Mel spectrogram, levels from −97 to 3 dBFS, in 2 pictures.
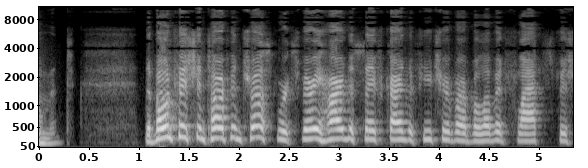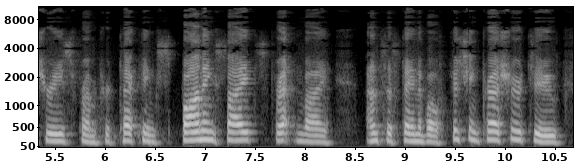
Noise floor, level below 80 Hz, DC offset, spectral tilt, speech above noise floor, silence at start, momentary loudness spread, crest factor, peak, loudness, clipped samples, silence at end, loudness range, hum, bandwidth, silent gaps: -49 dBFS; -66 dBFS; under 0.1%; -6.5 dB/octave; 26 dB; 0 s; 13 LU; 20 dB; -4 dBFS; -23 LUFS; under 0.1%; 0.15 s; 7 LU; none; 11 kHz; none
